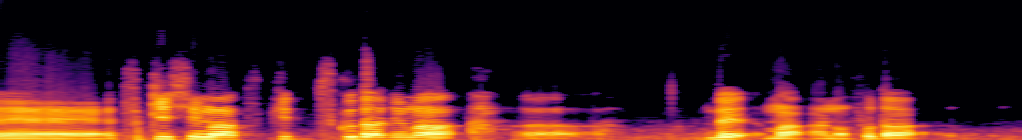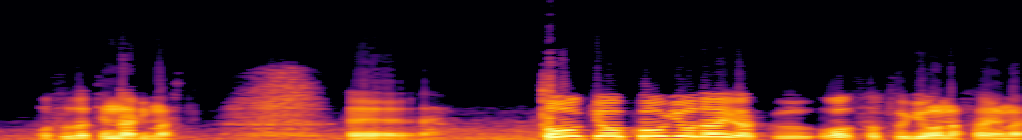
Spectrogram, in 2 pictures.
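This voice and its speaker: A man with a fairly high pitch talks at a very slow pace with long, frequent pauses. His pitch swings very widely and his loudness shifts greatly. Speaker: event moderator. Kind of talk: formal speaker introduction. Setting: lecture hall with echo. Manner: formal, hesitant.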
